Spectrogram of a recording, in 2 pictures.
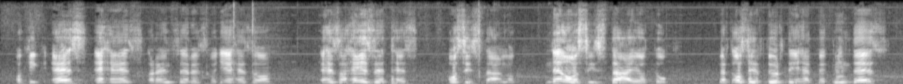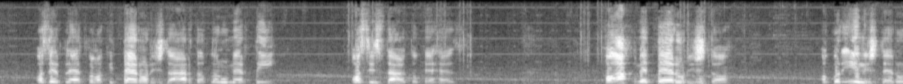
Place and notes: Demonstration for Ahmed, Budapest - Demonstration Speeches for Ahmed
There are three contributions on Hungarian and English: by the Migrant Solidarity Group of Hungary, by Amnesty International and by Arpad Shilling, a director from Budapest.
